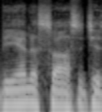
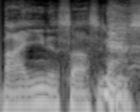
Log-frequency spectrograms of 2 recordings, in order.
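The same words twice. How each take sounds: First: It uses another state's regional pronunciation. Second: It uses the South Carolina regional pronunciation. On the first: This is how people in the other speaker's home state say it. "you probably pronounce them Vienna sausages" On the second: This is how people in South Carolina say it. "like we do in South Carolina"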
